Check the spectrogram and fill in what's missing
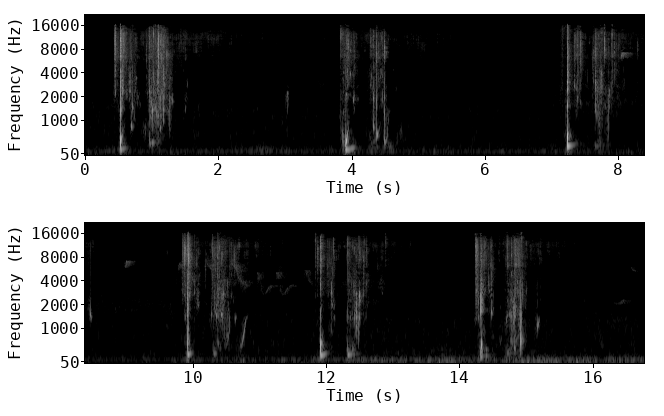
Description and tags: Rocks into water at Spfd Lake
A series of rocks being thrown into a pool of water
